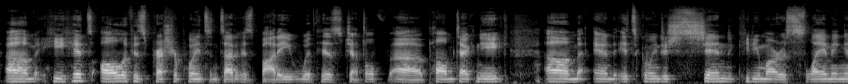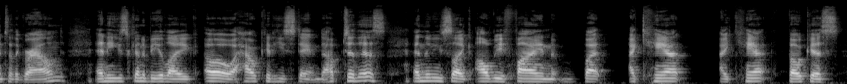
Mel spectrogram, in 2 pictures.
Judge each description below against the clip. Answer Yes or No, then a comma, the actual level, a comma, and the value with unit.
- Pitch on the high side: No, low, 130 Hz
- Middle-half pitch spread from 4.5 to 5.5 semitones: No, narrow, 2.6 semitones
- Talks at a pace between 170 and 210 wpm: Yes, average, 200 wpm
